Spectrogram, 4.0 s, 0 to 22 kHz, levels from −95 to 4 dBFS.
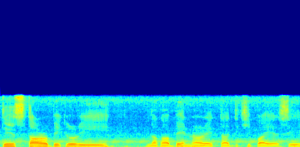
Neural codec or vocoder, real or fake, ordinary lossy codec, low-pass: none; real; none; none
